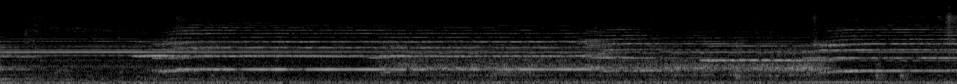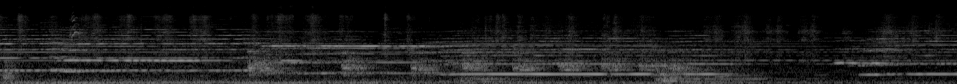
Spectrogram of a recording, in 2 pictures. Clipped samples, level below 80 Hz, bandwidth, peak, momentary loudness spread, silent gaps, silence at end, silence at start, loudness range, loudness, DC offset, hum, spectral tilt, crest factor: under 0.1%; -52 dBFS; 17.5 kHz; -22 dBFS; 7 LU; none; 0 s; 0 s; 4 LU; -36 LUFS; under 0.1%; none; -3 dB/octave; 14 dB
